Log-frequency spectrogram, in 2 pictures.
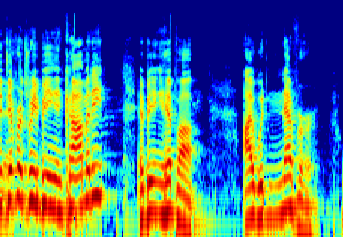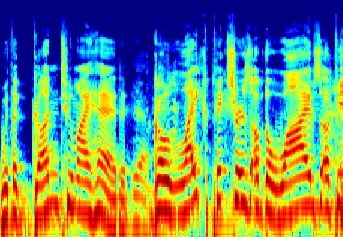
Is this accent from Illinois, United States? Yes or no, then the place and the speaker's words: no; Bronx, New York, United States; Best, I'm from the Bronx, you know, and being from the Bronx, which is where I'm from also.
